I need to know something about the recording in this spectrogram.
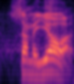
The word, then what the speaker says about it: Samayoa: How do you say that? Samoye? Samoyoe? Samayoa? Samayoa, thank you.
